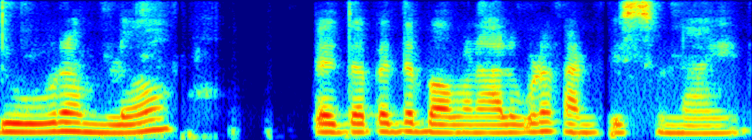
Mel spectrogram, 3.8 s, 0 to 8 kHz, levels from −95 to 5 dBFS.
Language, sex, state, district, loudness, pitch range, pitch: Telugu, female, Telangana, Hyderabad, -15 LUFS, 170-185 Hz, 175 Hz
